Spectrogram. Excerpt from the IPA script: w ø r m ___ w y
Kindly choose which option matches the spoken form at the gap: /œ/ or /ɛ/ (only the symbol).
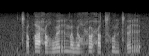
œ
